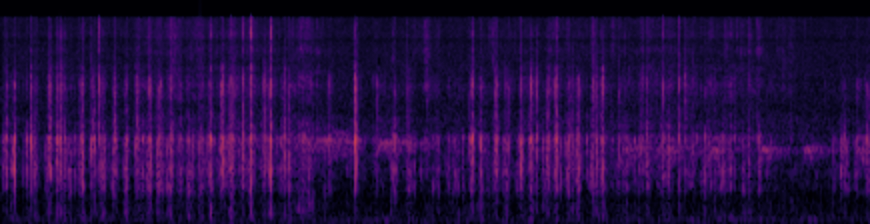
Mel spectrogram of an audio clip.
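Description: Buck Grub granular deer feed poured from its bag, pattering onto dry leaves and soil as a dense stream of small ticks that thins out in the second half.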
